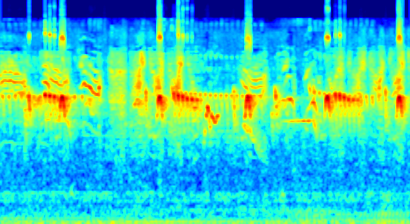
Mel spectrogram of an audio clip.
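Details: Agitated prinia calls used as a lure, fighting and noisy: rapid high chattering notes and sharp squeaky bursts around a steady high buzzing tone, with short whistled slurs and a faint low hum beneath.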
